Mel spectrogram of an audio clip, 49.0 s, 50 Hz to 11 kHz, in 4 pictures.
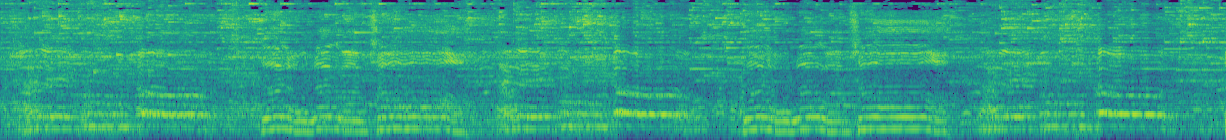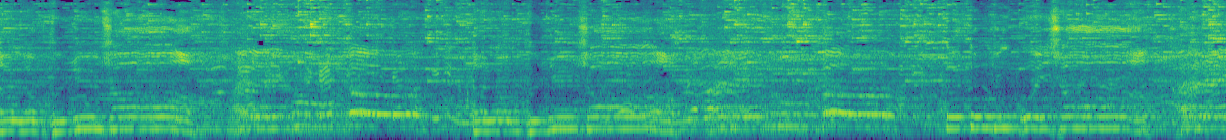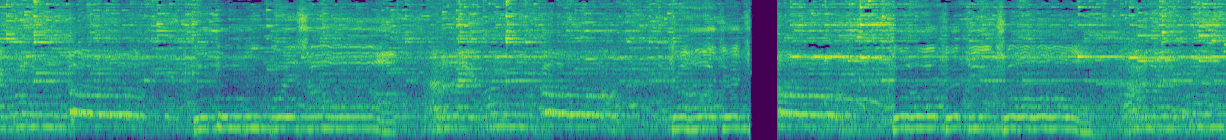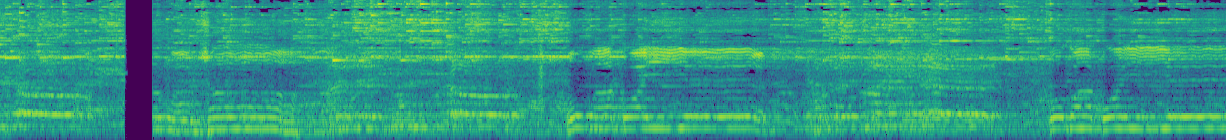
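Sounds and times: group chanting in unison: 0.0s - 2.4s, 4.0s - 8.6s, 9.5s - 11.8s, 14.1s - 16.7s, 18.9s - 21.4s, 23.9s - 26.2s, 28.4s - 30.9s, 32.3s - 33.3s, 35.8s - 37.9s, 39.8s - 42.2s, 44.4s - 46.9s.

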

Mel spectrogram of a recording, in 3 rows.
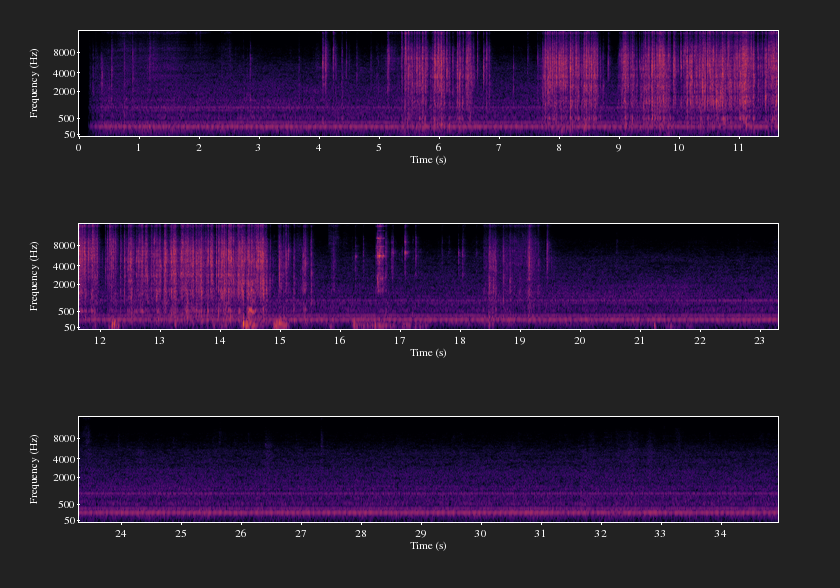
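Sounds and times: plastic bag crinkling and tearing: 0.2s - 1.2s, 3.9s - 15.6s, 18.4s - 19.6s.

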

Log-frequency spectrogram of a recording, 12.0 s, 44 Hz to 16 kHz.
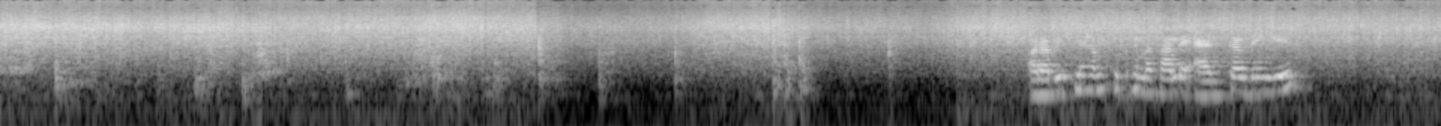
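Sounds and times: spatula stirring and scraping: 0.0s - 6.8s
food sizzling in hot oil: 0.0s - 12.0s.

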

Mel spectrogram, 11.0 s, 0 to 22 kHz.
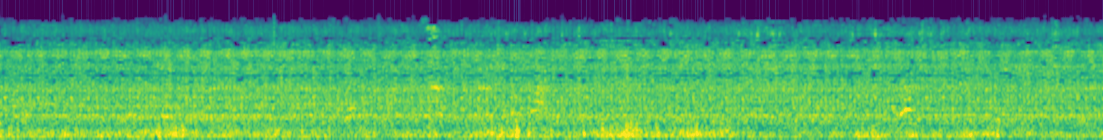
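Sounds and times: heavy diesel engine running: 0.0s - 11.0s
faint voices calling out: 3.0s - 7.2s.

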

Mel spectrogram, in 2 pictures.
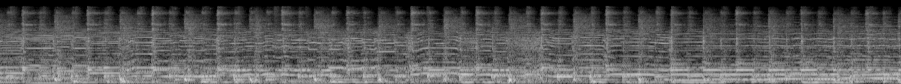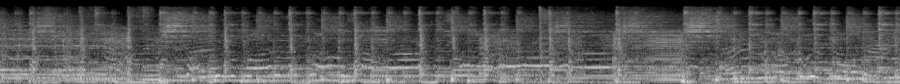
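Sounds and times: live band music: 0.0s - 18.0s
woman singing: 10.6s - 18.0s.

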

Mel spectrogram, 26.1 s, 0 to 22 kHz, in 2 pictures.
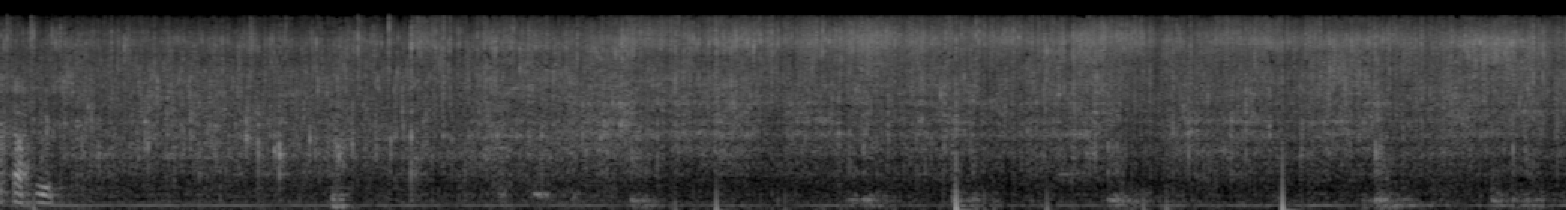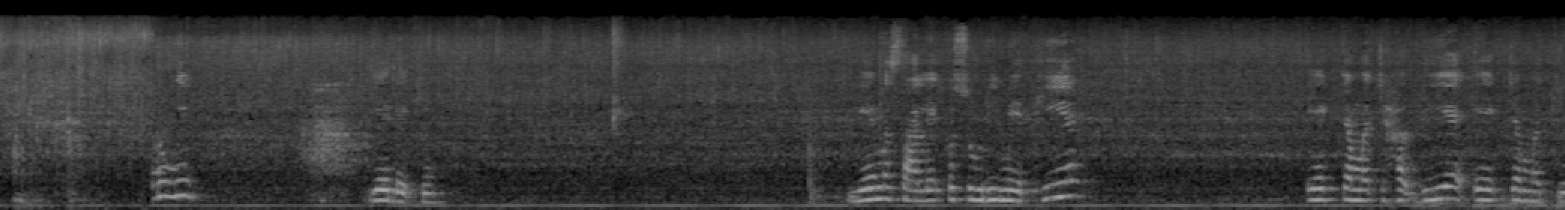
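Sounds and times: meat sizzling in hot oil: 0.0s - 26.0s.

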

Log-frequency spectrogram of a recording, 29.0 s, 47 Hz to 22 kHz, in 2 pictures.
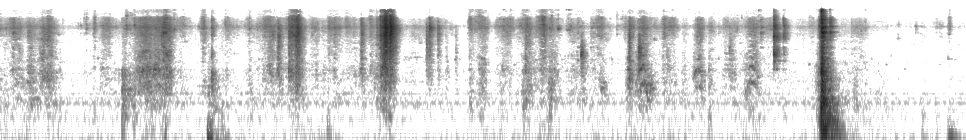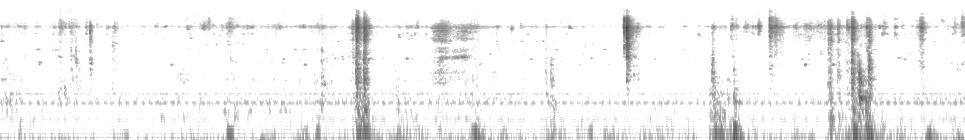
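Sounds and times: rustling of things handled: 0.0s - 13.1s, 25.2s - 28.9s.

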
